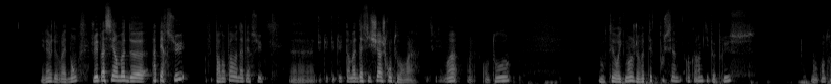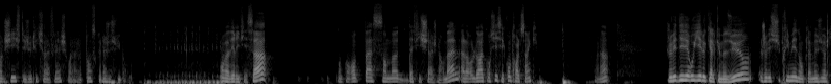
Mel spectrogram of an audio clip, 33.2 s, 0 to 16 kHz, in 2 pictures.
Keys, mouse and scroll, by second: 0.6 click, 3.3 click, 9.0 click, 10.1-10.6 scroll up 1, 11.2-11.8 scroll up 1, 13.8 click, 16.7-18.9 ctrl+shift+drag, 19.1 ctrl+shift+click, 19.7 KP_Subtract, 21.7 click, 22.6 click, 23.1 click, 24.3 click, 26.8 click, 27.9 ctrl+KP_5, 31.2 click, 33.1 click.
